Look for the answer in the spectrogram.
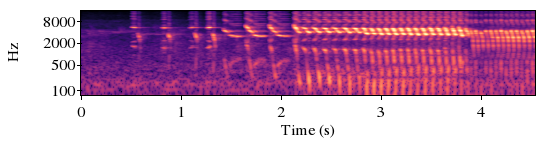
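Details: Young canary responding to the song of another canary: starts with spaced sharp chips that speed up, then breaks into a long, loud, fast trill of bright ringing notes.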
